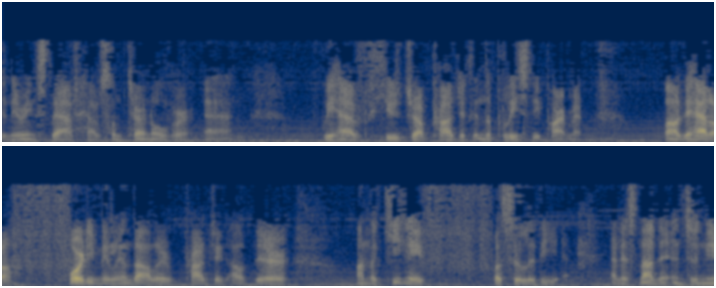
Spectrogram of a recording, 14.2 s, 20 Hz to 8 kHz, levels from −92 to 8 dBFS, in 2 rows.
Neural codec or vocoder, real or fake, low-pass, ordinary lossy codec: none; real; 7.2 kHz; MP3, 24 kbps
